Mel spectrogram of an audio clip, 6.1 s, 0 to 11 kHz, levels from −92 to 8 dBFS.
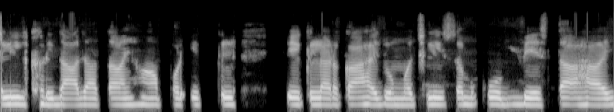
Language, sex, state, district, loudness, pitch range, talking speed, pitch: Hindi, male, Bihar, Araria, -14 LUFS, 150-160 Hz, 135 wpm, 155 Hz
